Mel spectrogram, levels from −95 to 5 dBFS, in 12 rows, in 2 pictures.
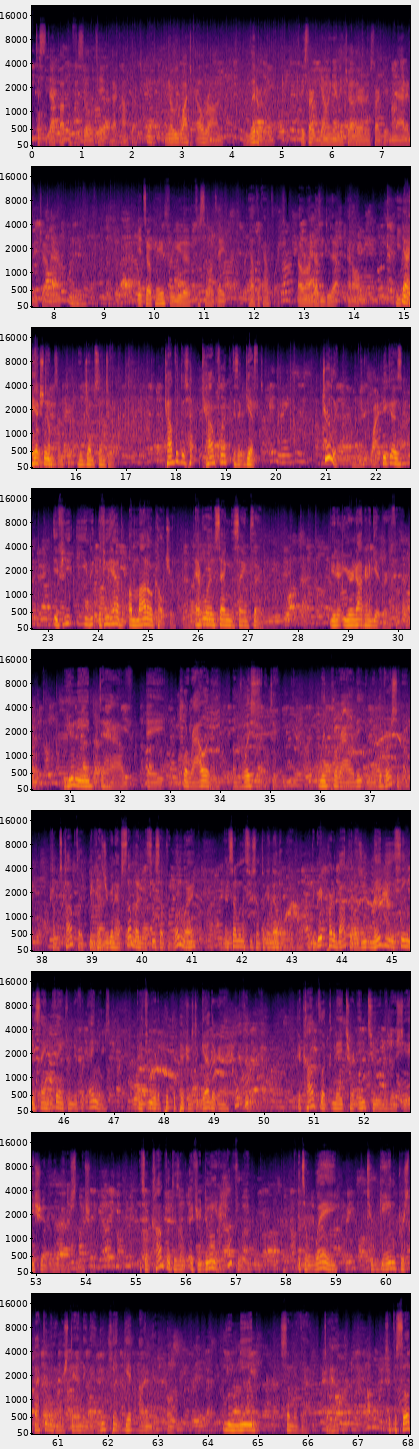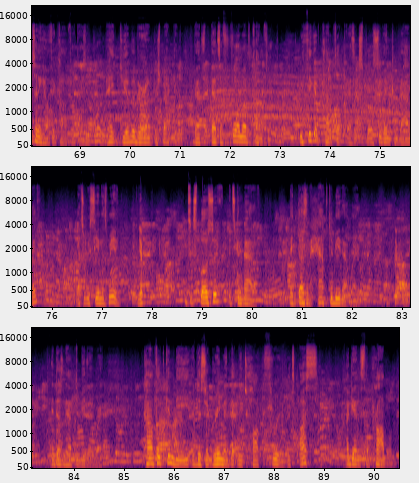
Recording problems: chatter from many people; loud; throughout; 6 dB below the speech

